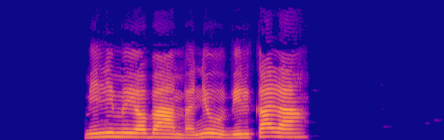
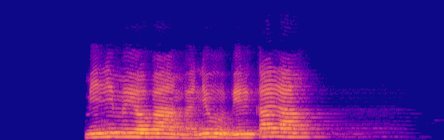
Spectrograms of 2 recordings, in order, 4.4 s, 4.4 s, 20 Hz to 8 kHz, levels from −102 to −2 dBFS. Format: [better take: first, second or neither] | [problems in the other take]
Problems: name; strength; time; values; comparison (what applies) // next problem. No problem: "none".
first | room echo; dies away in 0.9 s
